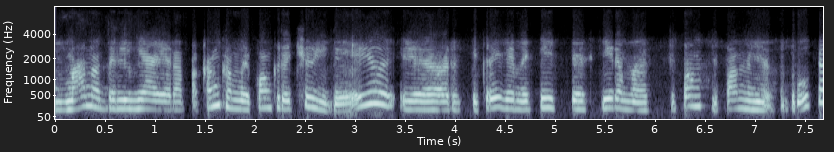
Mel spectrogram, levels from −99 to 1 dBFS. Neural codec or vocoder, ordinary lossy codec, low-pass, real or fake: codec, 44.1 kHz, 3.4 kbps, Pupu-Codec; Opus, 24 kbps; 7.2 kHz; fake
